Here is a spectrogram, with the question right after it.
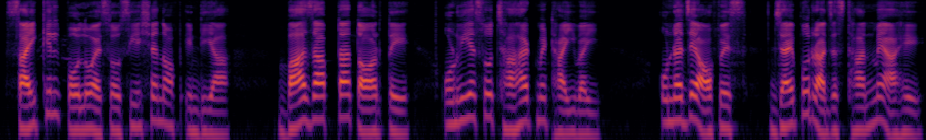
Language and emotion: Sindhi, neutral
